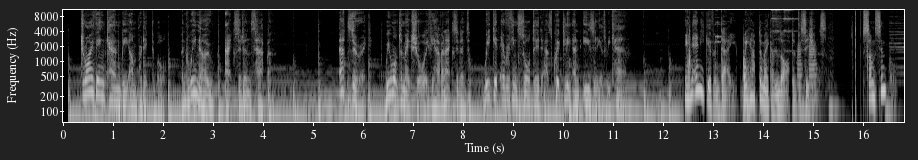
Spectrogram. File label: Explainer Narration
